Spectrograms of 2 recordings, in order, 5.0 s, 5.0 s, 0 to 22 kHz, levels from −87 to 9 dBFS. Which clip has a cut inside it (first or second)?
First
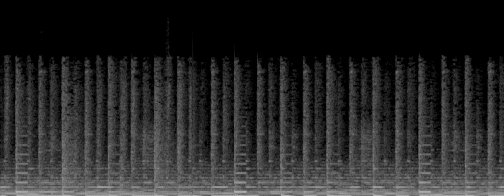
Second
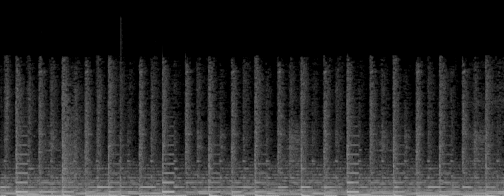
second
